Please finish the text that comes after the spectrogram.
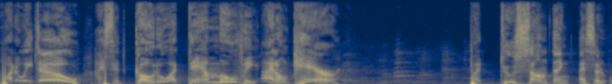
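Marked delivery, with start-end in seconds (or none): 0.0-0.8 very high, loud wail of alarm; panicked shout. Retold or imitated. Mom panicking on the phone. 1.3-3.4 loud, high-pitched outburst; exasperated shouting. Retold or imitated. Exasperated shouting match with mom. 4.7-5.7 loud, high demand; exasperated shouting. Retold or imitated. Exasperated shouting match with mom.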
